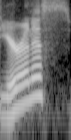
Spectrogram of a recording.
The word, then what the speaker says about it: Uranus: All right, which I guess is officially pronounced Uranus, but that's not as fun.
